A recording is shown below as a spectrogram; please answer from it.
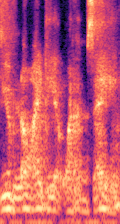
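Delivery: raspy, hushed voice barely above a whisper. Mocking hard-to-understand dialogue in a movie: raspy King Arthur voice. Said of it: "Raspy King Arthur voice".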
